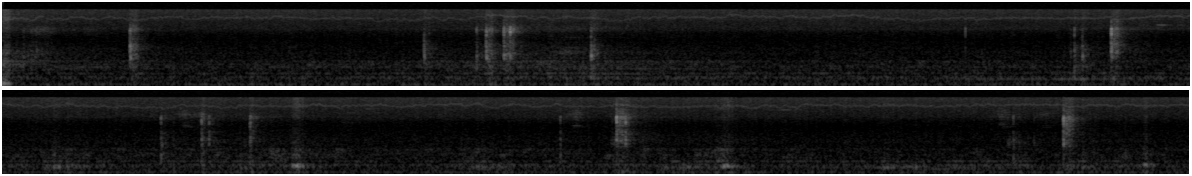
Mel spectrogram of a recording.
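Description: Video game sound effects play quietly from a television, with scattered short clicks and bleeps.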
